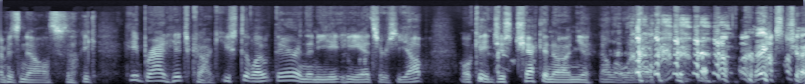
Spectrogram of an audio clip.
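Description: A man laughs heartily over an online call.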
